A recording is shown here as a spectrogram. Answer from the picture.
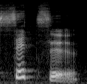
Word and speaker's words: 切: in kitte or kippu this kanji can also be read setsu and we will find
